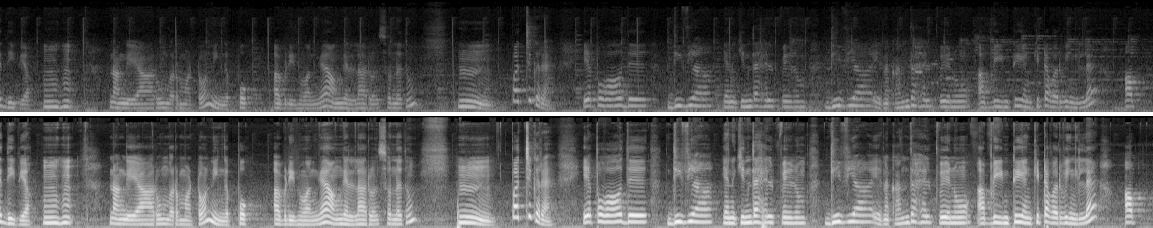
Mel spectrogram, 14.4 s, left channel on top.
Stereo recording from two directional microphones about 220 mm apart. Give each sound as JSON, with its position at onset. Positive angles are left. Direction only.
{"t": 0.0, "sound": "a woman's voice", "side_deg": -45}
